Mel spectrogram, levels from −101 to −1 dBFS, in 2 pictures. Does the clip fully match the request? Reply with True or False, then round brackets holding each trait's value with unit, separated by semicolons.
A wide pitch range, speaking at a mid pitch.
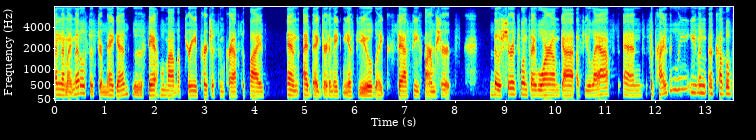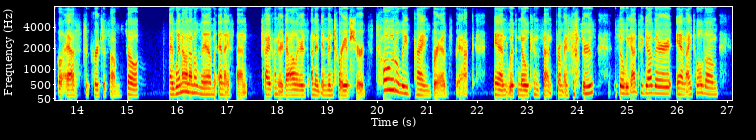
True (7.1 semitones; 180 Hz)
